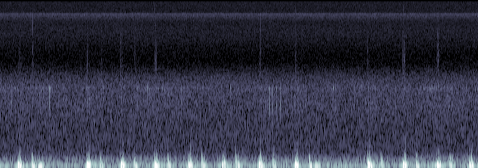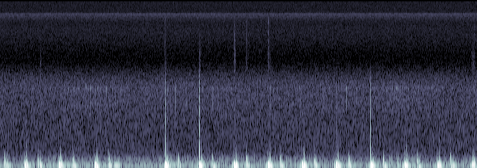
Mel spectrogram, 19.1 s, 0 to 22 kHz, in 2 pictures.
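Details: Resting heartbeat recorded at Erb's point while sitting at a desk: low thumping beats about 85–90 a minute with uneven spacing and occasional pauses; irregular heartbeat with skipped beats.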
